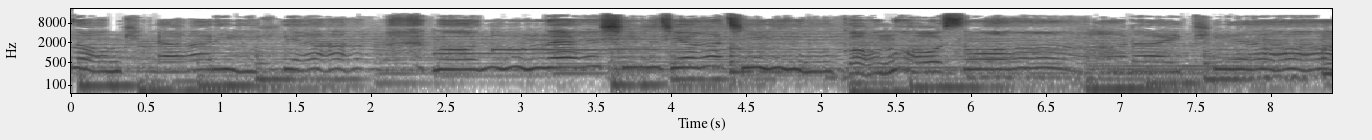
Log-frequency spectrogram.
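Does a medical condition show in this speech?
No.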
